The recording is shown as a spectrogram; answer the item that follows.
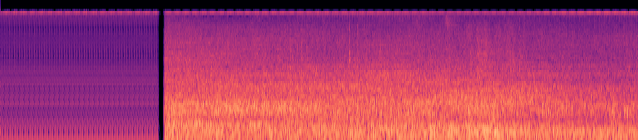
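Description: A faint steady electronic hum, then about a second and a half in a sudden switch to loud, steady road-traffic noise.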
